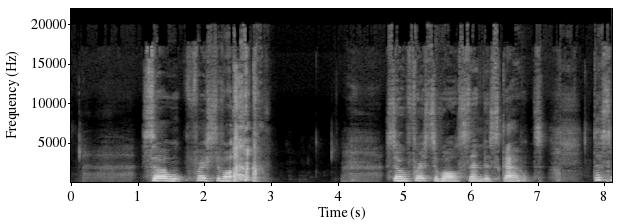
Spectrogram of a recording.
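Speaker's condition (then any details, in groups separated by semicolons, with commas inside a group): Cerebral palsy, athetoid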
